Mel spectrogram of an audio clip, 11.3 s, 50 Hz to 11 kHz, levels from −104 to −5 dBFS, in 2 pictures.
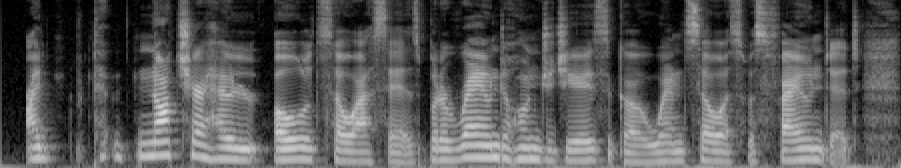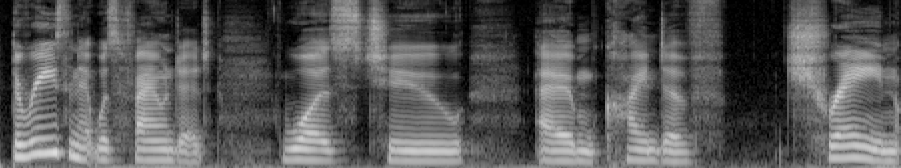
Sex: female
